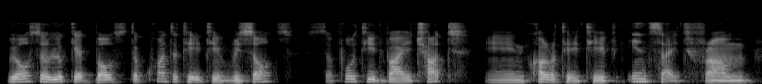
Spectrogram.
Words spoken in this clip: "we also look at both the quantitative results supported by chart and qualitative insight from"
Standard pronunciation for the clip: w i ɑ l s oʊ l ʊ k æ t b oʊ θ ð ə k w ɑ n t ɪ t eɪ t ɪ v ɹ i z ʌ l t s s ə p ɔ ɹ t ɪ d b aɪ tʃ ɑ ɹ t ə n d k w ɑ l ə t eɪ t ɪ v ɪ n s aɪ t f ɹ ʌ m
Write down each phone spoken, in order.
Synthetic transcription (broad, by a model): w i ɑ l s oʊ l ʊ k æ t b oʊ θ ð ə k w ɑ n t ɪ t eɪ t ɪ v ɹ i z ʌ l t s s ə p ɔ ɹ t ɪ d b aɪ tʃ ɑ t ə n k w ɑ l ə t eɪ t ɪ v ɪ n s aɪ t f ɹ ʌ m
